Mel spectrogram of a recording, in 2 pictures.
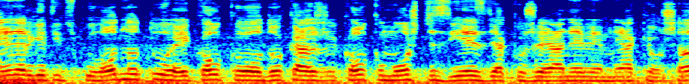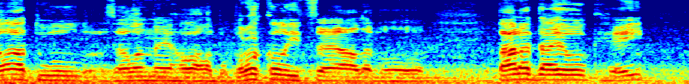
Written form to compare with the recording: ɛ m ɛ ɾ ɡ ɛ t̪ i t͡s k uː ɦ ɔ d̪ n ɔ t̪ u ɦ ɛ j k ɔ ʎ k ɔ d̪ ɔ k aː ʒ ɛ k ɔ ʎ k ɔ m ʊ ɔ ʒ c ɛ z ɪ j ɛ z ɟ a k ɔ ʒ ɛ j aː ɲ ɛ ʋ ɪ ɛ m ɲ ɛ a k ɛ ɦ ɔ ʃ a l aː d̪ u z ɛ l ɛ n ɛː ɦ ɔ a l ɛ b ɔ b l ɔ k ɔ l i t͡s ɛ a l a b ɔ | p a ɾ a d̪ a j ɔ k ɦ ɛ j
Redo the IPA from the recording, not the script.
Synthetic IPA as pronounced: ɛ n ɛ ɾ ɡ ɛ t̪ i t͡s k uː ɦ ɔ d̪ n ɔ t̪ u ɦ ɛ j k ɔ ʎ k ɔ d̪ ɔ k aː ʒ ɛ k ɔ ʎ k ɔ m ʊ ɔ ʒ c ɛ z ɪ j ɛ z ɟ a k ɔ ʒ ɛ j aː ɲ ɛ ʋ ɪ ɛ m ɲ ɛ a k ɛ ɦ ɔ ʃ a l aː t̪ u z ɛ l ɛ n ɛː ɦ ɔ a l ɛ b ɔ b ɾ ɔ k ɔ l i t͡s ɛ a l ɛ b ɔ | p a ɾ a d̪ a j ɔ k ɦ ɛ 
